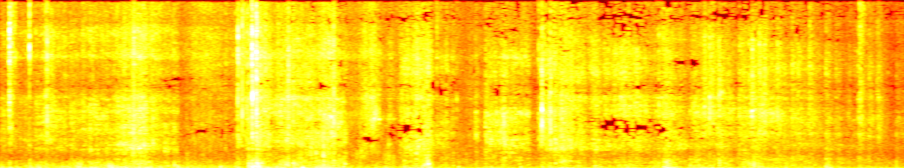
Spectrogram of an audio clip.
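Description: Faint crunching and crackling of snow under a bicycle's tyres and a towed sled's runners as they pass, with scattered clicks and a louder crunch about two and a half seconds in.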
